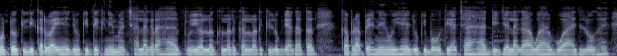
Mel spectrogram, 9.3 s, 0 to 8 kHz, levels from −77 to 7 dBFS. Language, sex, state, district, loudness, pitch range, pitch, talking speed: Hindi, male, Punjab, Kapurthala, -18 LUFS, 115-120 Hz, 120 Hz, 220 wpm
